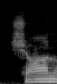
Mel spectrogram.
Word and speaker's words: Shanth: is Sean and jetty Sean with a th and I know it's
